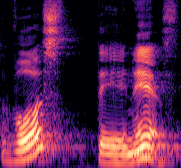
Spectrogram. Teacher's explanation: é uma palavra aguda. A última sílaba tônica.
